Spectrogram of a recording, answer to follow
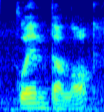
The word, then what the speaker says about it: Glendalough: Many people say Irish are the first ones that they started with making whiskeys, and Glendalough, that's how you say it.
